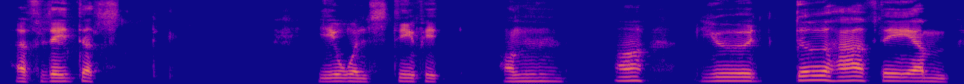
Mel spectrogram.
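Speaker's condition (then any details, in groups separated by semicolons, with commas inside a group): Cerebral palsy; unable to walk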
